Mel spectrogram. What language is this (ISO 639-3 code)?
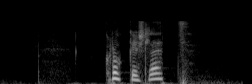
nor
